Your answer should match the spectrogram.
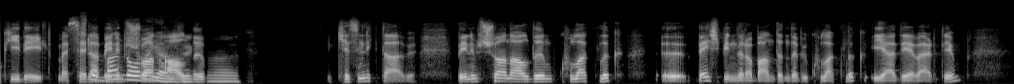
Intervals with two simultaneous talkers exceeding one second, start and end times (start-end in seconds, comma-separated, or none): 0.8-2.1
